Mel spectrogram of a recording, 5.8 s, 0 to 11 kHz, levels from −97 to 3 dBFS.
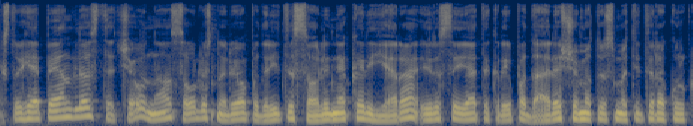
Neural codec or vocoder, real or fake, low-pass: none; real; 9.9 kHz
